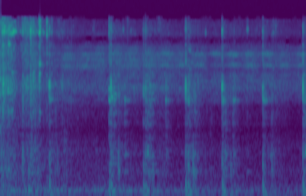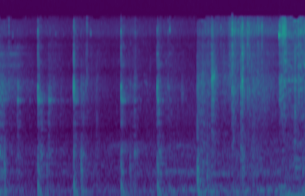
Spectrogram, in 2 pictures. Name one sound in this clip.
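Footsteps tap quickly along a narrow metal beam.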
